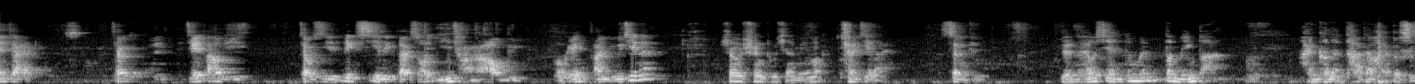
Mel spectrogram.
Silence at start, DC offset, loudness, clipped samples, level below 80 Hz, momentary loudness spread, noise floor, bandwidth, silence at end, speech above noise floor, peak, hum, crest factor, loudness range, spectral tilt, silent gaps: 0 s; under 0.1%; -14 LUFS; under 0.1%; -50 dBFS; 18 LU; -41 dBFS; 8 kHz; 0 s; 27 dB; 0 dBFS; none; 14 dB; 4 LU; -5.5 dB/octave; none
